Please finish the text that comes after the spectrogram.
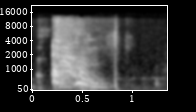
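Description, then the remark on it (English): A single loud, harsh cough with a raspy throaty tail and a brief click as it ends, followed by near silence. “Very quickly, as I cough.”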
